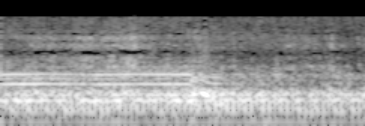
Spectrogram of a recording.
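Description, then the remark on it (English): A motorboat engine runs steadily on a river on a dark, moonless, foggy night, a loud, continuous low drone with a humming, slightly wavering tone. It holds throughout with no talking. “As I was easing my boat toward what I thought was the shore, the motor quit.”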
